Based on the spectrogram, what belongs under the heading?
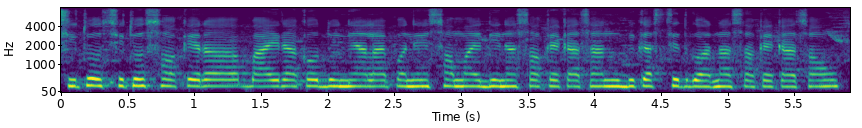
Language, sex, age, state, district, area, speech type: Nepali, female, 45-60, West Bengal, Darjeeling, rural, spontaneous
